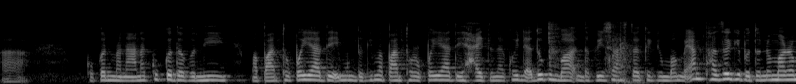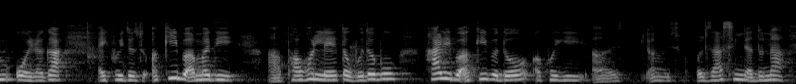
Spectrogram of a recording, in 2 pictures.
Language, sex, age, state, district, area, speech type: Manipuri, female, 30-45, Manipur, Bishnupur, rural, spontaneous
